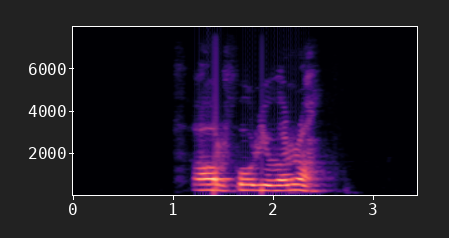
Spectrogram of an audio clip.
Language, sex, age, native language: Icelandic, male, 9, Icelandic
